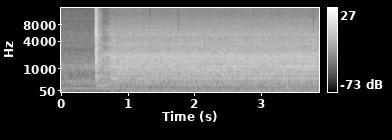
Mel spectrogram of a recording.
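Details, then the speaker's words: Boyar Schultz machine being refurbished, first power-up on a rotary phase converter: spindle motor starts sharply then hums steadily but a bit noisy; no vibration felt at the spindle, so spindle bearings seem fine. "motor sounds a tad bit noisy but um I don't feel any uh vibration there in the spindle so that is good at least I was worried about the spindle bearings"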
